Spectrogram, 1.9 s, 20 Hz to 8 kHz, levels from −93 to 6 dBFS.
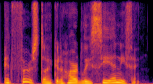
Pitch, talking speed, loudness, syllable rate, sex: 170 Hz, 220 wpm, -17 LUFS, 6.0 syllables/s, male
